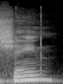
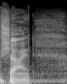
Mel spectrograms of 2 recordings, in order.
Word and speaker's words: Schein: Is it Shane? It's Adam Schein.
